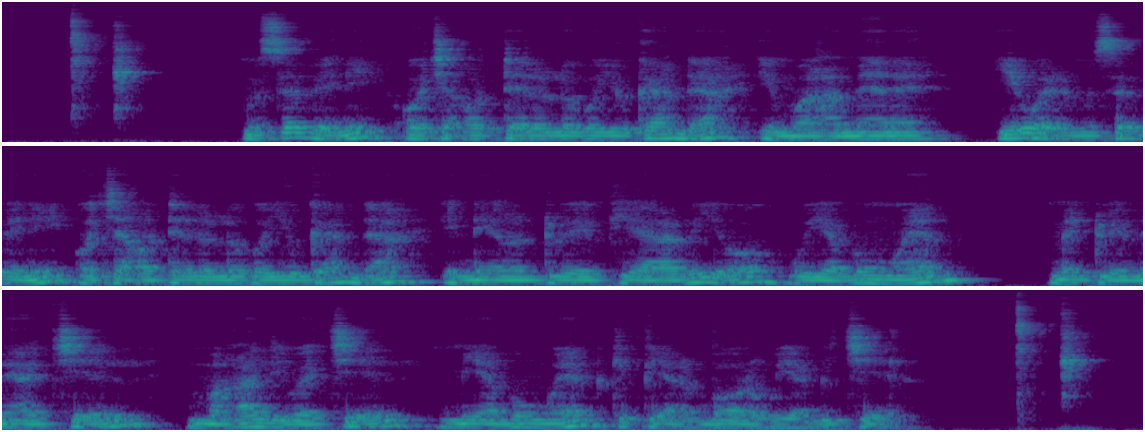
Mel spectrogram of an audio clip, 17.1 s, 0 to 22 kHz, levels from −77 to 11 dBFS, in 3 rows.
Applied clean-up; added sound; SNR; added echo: none; none; none; reverberation time 0.3 s.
